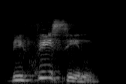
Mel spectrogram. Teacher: Vemos que la palabra difícil tiene la sílaba tónica en fi.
